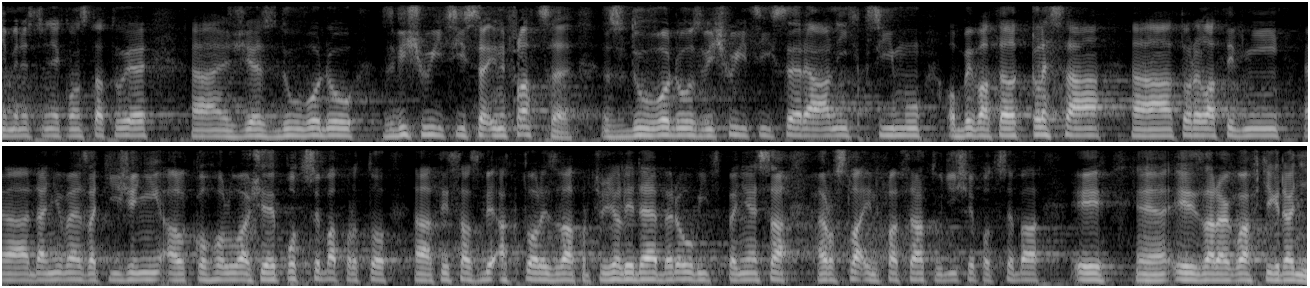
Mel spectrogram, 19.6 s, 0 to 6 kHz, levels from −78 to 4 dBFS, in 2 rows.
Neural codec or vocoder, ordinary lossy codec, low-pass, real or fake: none; AAC, 32 kbps; 5.4 kHz; real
